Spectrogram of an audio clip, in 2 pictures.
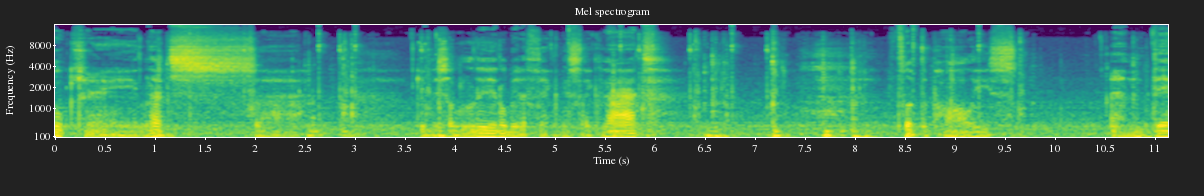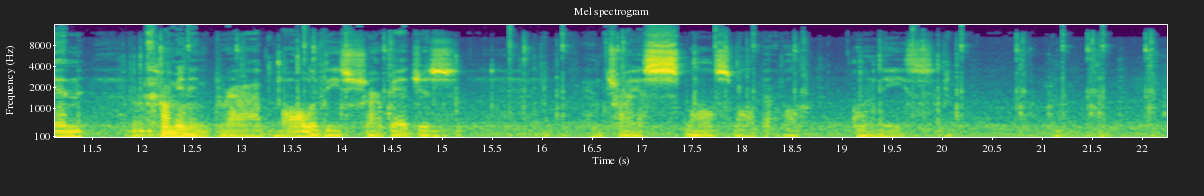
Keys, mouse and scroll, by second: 1.0 a, 1.3 middle click, 2.6 shift+middle click, 3.0 middle click, 3.8 e, 5.7 middle click, 6.0 middle click, 6.6 alt+a, 6.8 middle click, 7.2 a, 8.0 alt+n, 9.0 alt+a, 9.2 middle click, 9.9-10.4 scroll up 2, 10.8 2, 11.2-11.9 scroll up 1, 11.9 scroll up 1, 12.1 alt+shift+click, 12.5 middle click, 13.6 alt+shift+click, 14.0 middle click, 15.7 alt+shift+click, 16.2 middle click, 17.7 alt+shift+click, 18.1 middle click, 19.7 alt+shift+click, 20.2 middle click, 20.9 scroll down 3, 21.2 shift+middle click, 21.6 middle click.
